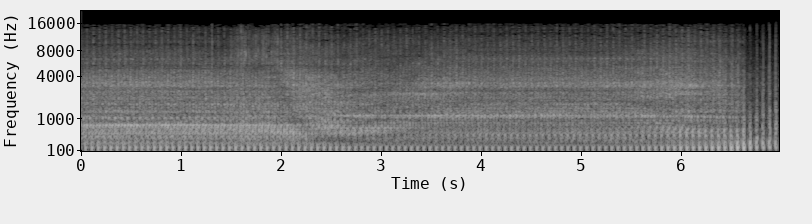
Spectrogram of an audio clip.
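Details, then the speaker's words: 5hp minibike single with a homemade welded exhaust, baffle and slight leak. Loud, rapid, even popping with strong exhaust bark at steady speed, no misses or knocks. Finding: normal running, fairly loud. "Sounds the hell good. It's actually fairly loud."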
